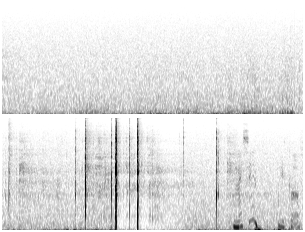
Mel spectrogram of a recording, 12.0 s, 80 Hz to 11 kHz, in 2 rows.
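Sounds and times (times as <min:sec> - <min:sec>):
low rumble: 0:00.0 - 0:06.0
distant shotgun shots: 0:07.5 - 0:09.4.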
